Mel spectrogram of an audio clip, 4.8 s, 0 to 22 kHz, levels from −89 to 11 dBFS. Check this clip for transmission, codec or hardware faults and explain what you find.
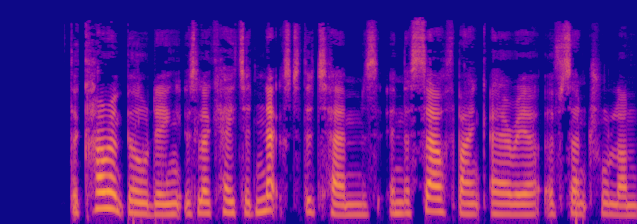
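One fault is present: DAB burbling from about 3.99 to 4.46 s, starting right after "in the south bank". Weak reception let bit errors slip past the error correction into the MP2 audio, so corrupted samples put short noise blips into single sub-bands and corrupted scale factors threw sub-bands up or down in level for up to a frame. The result is a burbling of noise blips over the speech, spread across roughly twenty frames, which fits an error rate of around half a percent.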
